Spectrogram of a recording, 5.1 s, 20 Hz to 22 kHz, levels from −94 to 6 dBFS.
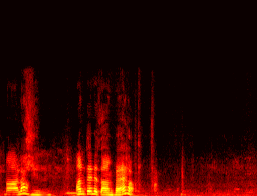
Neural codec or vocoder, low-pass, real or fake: codec, 44.1 kHz, 3.4 kbps, Pupu-Codec; 14.4 kHz; fake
